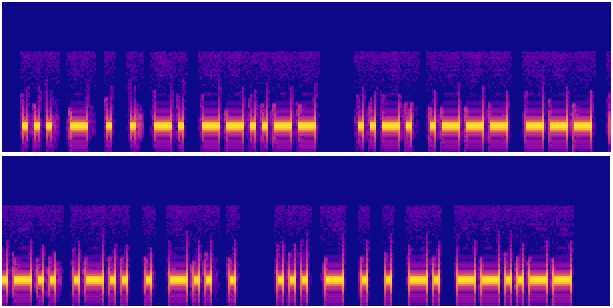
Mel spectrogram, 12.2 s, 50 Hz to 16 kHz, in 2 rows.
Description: Morse code, heard as a keyed tone, about 20 wpm, 600 Hz. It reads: STEEN, FJOLLEDE STEEN,
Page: Ferie 20 wpm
